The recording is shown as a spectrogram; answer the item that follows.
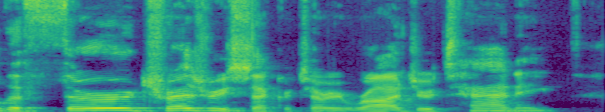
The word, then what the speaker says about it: Taney: So it wasn't until the third Treasury Secretary, Roger Taney, I might be mispronouncing that, I think it's Tawney, was willing to remove the funds, that Jackson was victorious in his bank war.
